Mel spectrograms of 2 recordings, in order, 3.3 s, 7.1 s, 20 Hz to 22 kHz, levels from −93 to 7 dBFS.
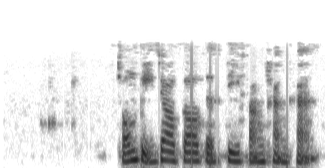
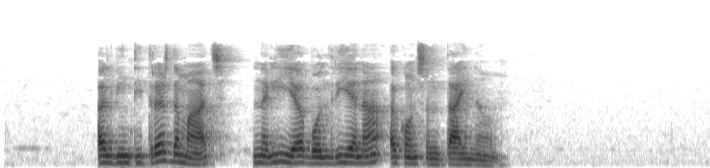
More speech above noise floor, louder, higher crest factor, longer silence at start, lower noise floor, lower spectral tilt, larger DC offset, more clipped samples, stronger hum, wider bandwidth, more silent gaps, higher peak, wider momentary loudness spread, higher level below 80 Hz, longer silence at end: second, 42 dB vs 55 dB; about the same, -17 LUFS vs -18 LUFS; about the same, 16 dB vs 18 dB; first, 1.15 s vs 1 s; second, -58 dBFS vs -72 dBFS; about the same, -7 dB/octave vs -6 dB/octave; neither; neither; neither; about the same, 7.8 kHz vs 7.8 kHz; neither; about the same, -2 dBFS vs -2 dBFS; second, 6 LU vs 10 LU; first, -52 dBFS vs -62 dBFS; second, 0.1 s vs 2.1 s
